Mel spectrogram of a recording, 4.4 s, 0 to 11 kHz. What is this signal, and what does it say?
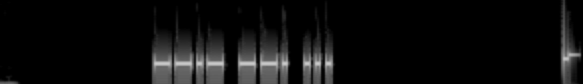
Morse code, heard as a keyed tone, about 29 wpm, 700 Hz. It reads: QGS
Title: USA Call Sign Postfixes - 3 Letters 30wpm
